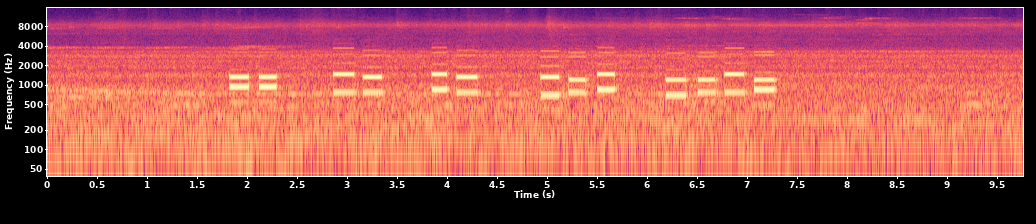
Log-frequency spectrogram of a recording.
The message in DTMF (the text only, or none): 00 65 95 249 1467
